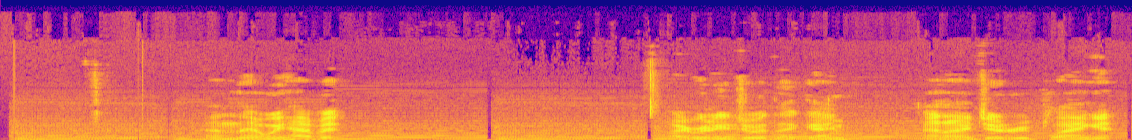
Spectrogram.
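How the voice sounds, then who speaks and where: A man's voice: mid-range voice, moderate pace, over loud music. A man giving casual, musing game commentary as a let's play host, hesitant and lightly amused.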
